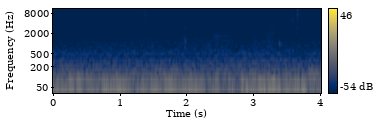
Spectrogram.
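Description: A few faint computer mouse clicks, scattered singly and in pairs, over a low steady electrical hum.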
